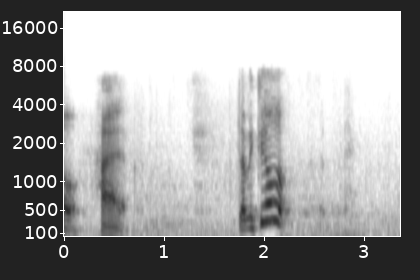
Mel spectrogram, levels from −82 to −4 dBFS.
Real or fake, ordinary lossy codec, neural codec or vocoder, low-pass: fake; none; codec, 16 kHz, 1 kbps, X-Codec, HuBERT features, trained on balanced general audio; none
